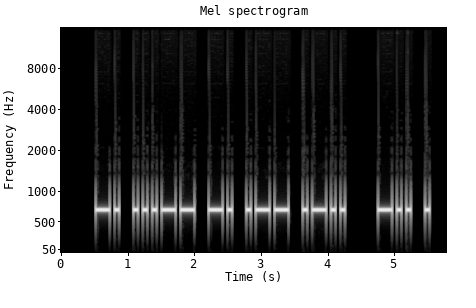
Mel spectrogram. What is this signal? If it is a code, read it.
Morse code, heard as a keyed tone, about 17 wpm, 700 Hz. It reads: N3NWL DE
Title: USA Callsign DE Callsign - 5 Characters - 17wpm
